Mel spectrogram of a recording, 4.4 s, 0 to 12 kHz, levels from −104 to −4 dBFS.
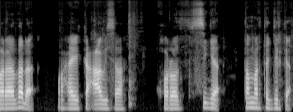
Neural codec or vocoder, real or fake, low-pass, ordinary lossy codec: none; real; none; none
